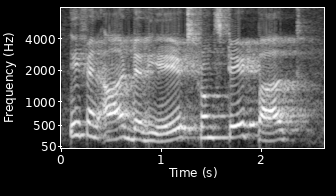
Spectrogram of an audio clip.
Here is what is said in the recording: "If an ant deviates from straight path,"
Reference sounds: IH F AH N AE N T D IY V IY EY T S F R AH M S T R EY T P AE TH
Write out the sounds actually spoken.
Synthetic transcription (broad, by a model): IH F AH N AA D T D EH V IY EY T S F R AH M S T EY T P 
